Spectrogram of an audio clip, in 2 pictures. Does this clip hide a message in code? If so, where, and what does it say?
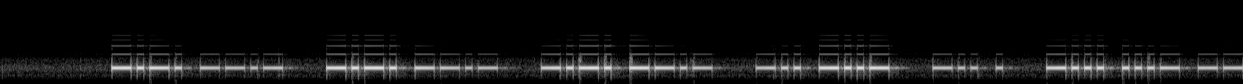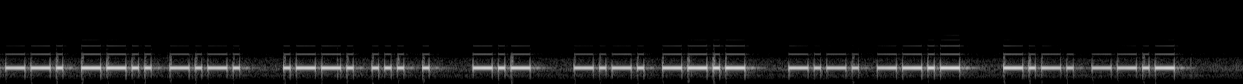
Yes: Morse code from 1.1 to 24.2 s, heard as a keyed tone, machine-sent, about 19 wpm, 770 Hz, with fading, static crashes and room echo. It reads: CQ CQ CQ DX DE BV9ZC PSE K CQ CQ CQ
